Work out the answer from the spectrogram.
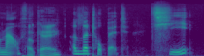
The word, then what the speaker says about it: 奇: It's not the CH sound from English, right? It's somewhere in between.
